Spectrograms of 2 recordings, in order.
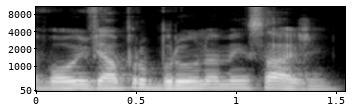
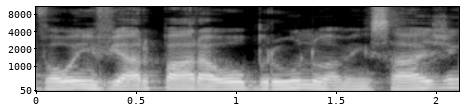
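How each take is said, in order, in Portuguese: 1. As palavras 'para o' são reduzidas para 'pro'. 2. As palavras 'para o' são ditas por extenso. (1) "Transformei o para o no pro" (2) "em vez de falar"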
